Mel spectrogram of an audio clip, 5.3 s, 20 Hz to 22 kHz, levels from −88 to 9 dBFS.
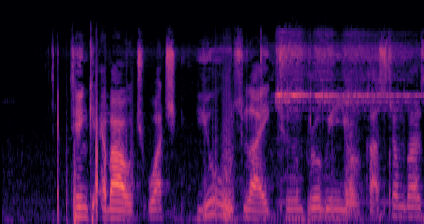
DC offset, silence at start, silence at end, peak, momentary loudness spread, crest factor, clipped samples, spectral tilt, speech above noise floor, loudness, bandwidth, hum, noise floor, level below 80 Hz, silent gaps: under 0.1%; 0.9 s; 0 s; -10 dBFS; 12 LU; 22 dB; under 0.1%; -2.5 dB/octave; 37 dB; -30 LUFS; 14.5 kHz; none; -68 dBFS; -66 dBFS; none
